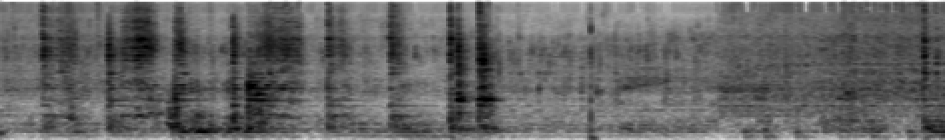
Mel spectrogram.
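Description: Onions sizzle in a pan alongside fried fish and lentil bori, a steady hiss of hot oil broken by repeated scraping and stirring strokes, then settling into a gentler fry.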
